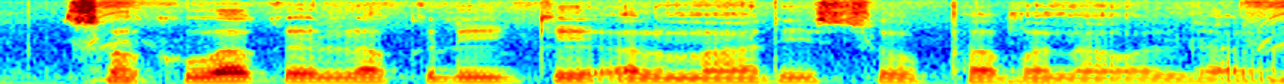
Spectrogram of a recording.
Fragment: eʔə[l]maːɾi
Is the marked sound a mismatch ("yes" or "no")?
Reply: no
